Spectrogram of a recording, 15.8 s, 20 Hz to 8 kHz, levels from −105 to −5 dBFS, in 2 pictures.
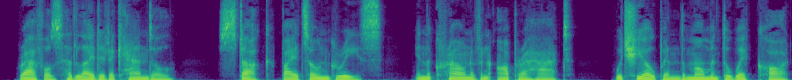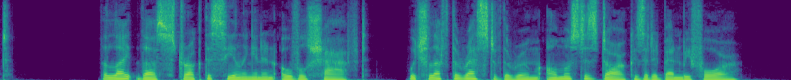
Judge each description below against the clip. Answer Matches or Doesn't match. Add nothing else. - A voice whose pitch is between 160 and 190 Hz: Doesn't match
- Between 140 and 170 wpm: Doesn't match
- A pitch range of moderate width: Matches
